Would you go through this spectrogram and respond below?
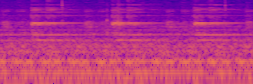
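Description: A train in the Railworks train simulator rumbles steadily as it pulls out of a switch, with a low continuous engine drone and faint periodic rail clicks, heard alone.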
